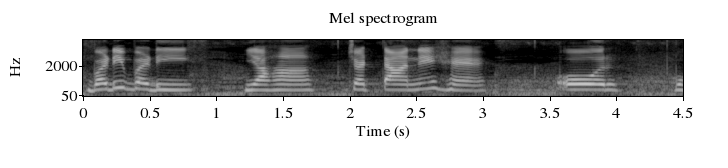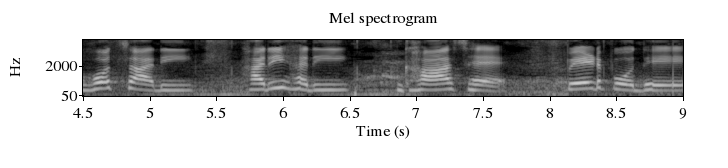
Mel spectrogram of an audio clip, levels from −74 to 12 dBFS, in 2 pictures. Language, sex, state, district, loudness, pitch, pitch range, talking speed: Hindi, female, Haryana, Jhajjar, -16 LUFS, 265 Hz, 255-290 Hz, 100 wpm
